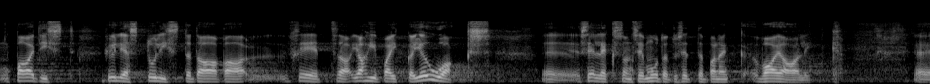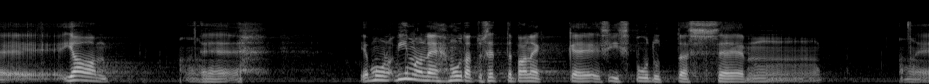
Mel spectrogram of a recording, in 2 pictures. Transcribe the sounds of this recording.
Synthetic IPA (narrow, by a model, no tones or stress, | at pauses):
pɑːd̪̥ʲist̪ | hylʲjɑst̪ːulʲist̪ɑd̪ɑːɡ̥ɑse̞ːt̪ːˑsɑːjɑɦipɑjkˑːɑjɤwɑks | se̞lːekso̞nse̞ːmuːd̪̥ɑt̪ːˑuse̞t̪ːe̞pɑne̞kːˑvɑjɑlikː | jɑ | jɑmuviːmɑne̞muːd̪̥ɑt̪ːˑuse̞t̪ːe̞pɑne̞ksiːspuːd̪̥ut̪ˑːɑs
